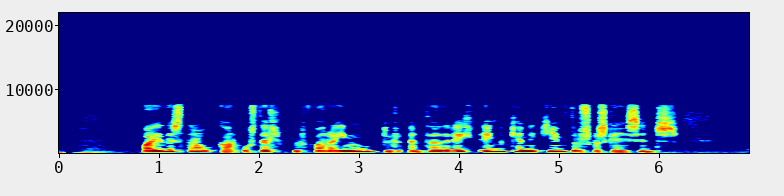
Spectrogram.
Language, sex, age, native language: Icelandic, female, 40-49, Icelandic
